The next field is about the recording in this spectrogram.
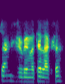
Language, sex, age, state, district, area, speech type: Nepali, male, 30-45, West Bengal, Kalimpong, rural, conversation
